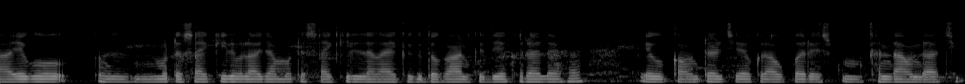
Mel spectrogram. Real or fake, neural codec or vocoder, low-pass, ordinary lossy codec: real; none; 7.2 kHz; none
